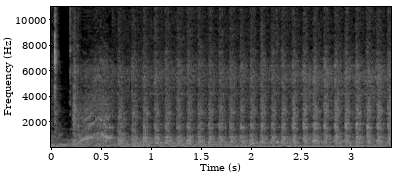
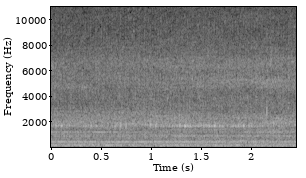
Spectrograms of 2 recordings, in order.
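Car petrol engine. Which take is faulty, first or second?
first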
